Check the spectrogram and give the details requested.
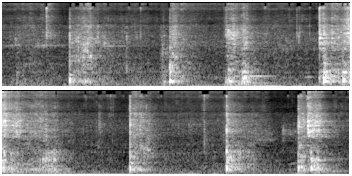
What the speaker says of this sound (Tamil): அதை போட்டு நல்லா அந்த மசாலாவோட நல்லா கலரி விட்டுக்கோங்க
